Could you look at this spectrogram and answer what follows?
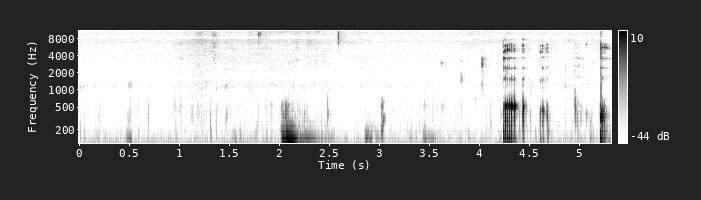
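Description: Low, irregular gurgling and rumbling bursts from the stomach, ordinary hunger growls.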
